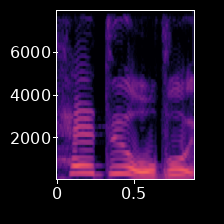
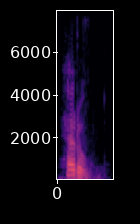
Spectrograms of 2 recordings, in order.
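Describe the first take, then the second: First: The two words are pronounced separately. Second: The two words are run together. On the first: "이렇게 안 들리고요" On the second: "발음이 이렇게 살짝 붙여버리면"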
